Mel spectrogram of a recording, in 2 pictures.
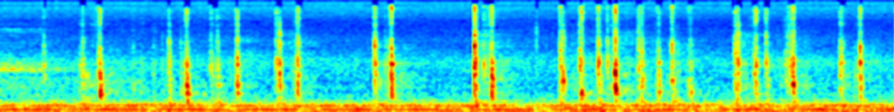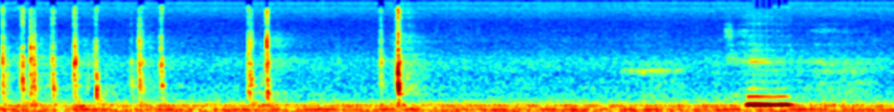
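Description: Someone types a login password on a computer keyboard, quiet clicky keystrokes coming in quick irregular bursts close by, with a faint hum behind and a brief mouse-like click near the end.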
